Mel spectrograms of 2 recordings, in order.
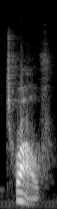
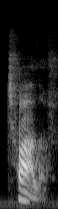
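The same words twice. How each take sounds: First: The L runs straight into the F. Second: A short vowel sounds between the L and F.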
